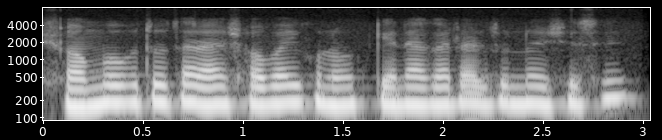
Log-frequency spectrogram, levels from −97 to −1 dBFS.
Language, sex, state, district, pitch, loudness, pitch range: Bengali, male, West Bengal, Cooch Behar, 175 Hz, -14 LUFS, 170-180 Hz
